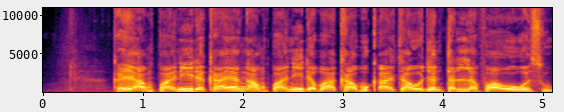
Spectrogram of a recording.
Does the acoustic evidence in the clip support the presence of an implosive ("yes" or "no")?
no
